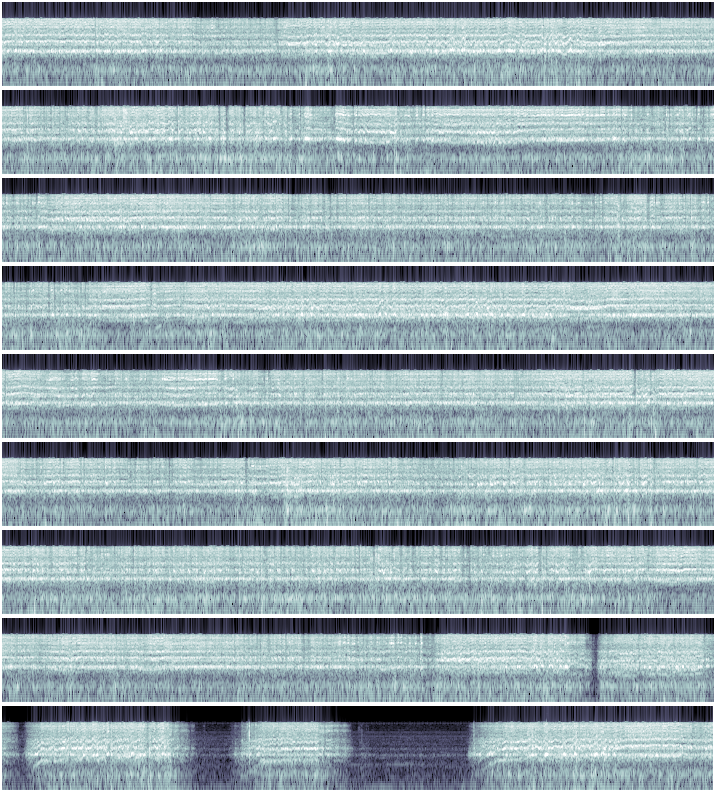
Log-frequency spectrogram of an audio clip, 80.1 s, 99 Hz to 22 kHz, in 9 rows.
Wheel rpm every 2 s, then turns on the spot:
230, 220, 200, 200, 230, 210, 220, 220, 240, 220, 230, 230, 230, 230, 220, 200, 190, 220, 220, 230, 230, 220, 220, 230, 230, 220, 240, 240, 230, 230, 220, 230, 230, 220, 160, 130, 130, 80, 40, 210.
none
